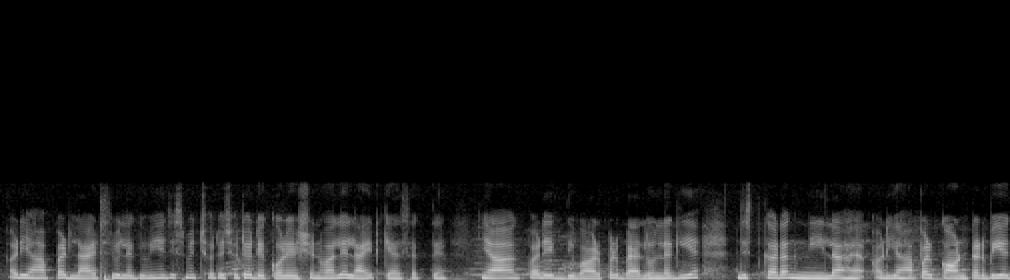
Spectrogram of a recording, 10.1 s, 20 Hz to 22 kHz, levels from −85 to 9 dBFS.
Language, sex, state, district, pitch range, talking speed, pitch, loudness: Hindi, female, Bihar, Araria, 200-230 Hz, 220 wpm, 210 Hz, -17 LUFS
